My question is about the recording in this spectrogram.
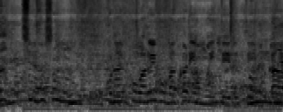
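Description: A woman's voice speaking steadily, with the chatter of other people in a large room behind it.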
